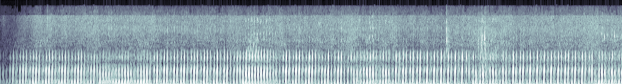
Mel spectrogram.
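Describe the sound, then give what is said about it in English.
A healthy, well-cared-for cat purrs loudly and steadily, a deep continuous rumble with a slow pulsing rhythm as it breathes in and out, with no other sounds around it. “That's the sound of a healthy, well-cared-for cat.”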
